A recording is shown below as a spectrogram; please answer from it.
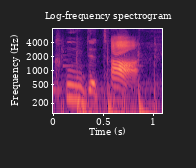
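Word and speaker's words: coup d'état: That should still be pronounced coup d'etat.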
